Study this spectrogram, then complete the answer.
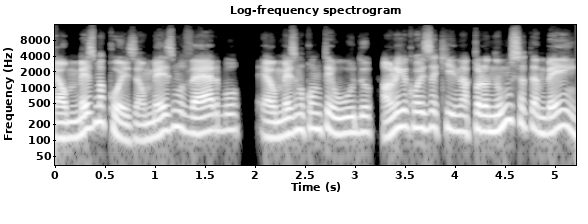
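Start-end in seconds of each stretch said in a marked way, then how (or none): none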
